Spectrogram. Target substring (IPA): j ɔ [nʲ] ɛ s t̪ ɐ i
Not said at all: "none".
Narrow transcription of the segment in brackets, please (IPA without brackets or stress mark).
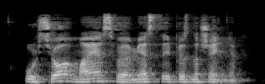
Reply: mʲ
